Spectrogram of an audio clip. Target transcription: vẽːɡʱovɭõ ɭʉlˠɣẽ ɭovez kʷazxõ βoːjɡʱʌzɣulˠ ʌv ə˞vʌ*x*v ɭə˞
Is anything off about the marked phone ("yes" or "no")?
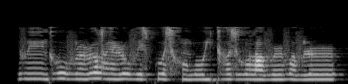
yes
